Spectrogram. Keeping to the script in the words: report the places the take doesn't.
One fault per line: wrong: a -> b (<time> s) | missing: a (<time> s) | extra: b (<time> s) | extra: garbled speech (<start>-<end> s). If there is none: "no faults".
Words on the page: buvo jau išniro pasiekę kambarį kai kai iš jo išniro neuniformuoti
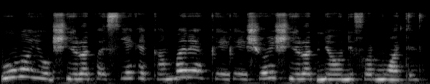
no faults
